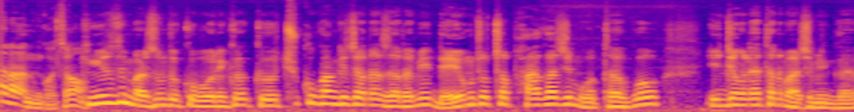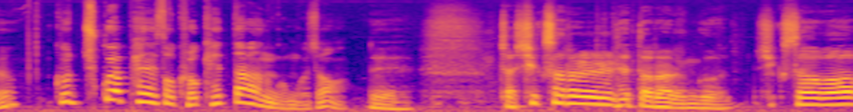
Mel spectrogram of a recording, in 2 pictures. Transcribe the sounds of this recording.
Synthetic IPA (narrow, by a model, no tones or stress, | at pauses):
aɾanɯnɡʌ̰d͡ʑokiŋɡiʌd͡ʑinmaɭs̬͈ɯmtɯk͈oboɲik͈akɯt͡ɕʰuk͈uɡwaŋɡed͡ʑanans̬ʰaɾamine̞joŋd͡ʑot͡ɕʰʌpʰaɡad͡ʑimotʰaɡo | ind͡ʑʌŋɯɭhe̞t͈̚anɯnmaɭs̬͈ɯminɡajo | kɯt͡ɕʰu̥k͈ujapʰeːsʰʌkɯɾʌkʰehet̚t͈aɾanɯnɡʌ̰nɡʌ̰d͡ʑo̰ne̞̰ | t͡ɕaɕʰik̚s͈aɾɯɭhe̞t̚t͈aɾanɯnɡʌ̰t | ɕʰik̚s͈awa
